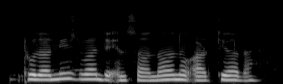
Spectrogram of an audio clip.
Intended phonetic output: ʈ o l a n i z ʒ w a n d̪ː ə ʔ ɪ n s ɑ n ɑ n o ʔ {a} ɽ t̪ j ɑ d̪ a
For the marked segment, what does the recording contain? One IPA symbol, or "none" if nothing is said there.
a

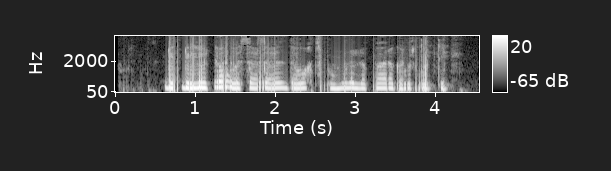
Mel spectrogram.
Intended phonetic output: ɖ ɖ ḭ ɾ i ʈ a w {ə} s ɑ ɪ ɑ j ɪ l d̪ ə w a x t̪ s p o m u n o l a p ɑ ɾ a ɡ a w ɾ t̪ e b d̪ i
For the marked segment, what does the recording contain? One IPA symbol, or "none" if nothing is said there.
a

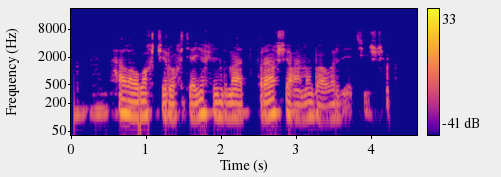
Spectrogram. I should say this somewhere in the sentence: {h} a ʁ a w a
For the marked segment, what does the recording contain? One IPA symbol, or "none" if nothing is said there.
ħ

